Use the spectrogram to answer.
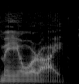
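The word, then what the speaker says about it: Māori: which is the home of the Moray culture. And or Maori, I think it's pronounced Maori.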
